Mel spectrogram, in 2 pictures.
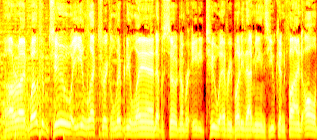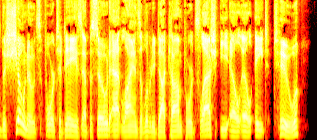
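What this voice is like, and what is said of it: Sick, unusual-sounding voice. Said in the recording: “you may be able to tell I'm a little under the weather today... being sick and having this crazy voice right now”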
